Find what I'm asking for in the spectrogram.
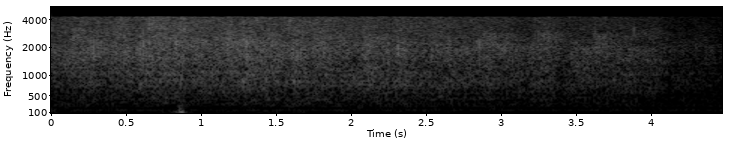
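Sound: audience applause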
